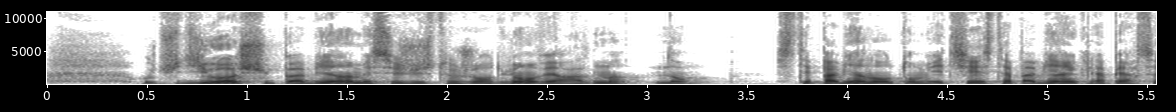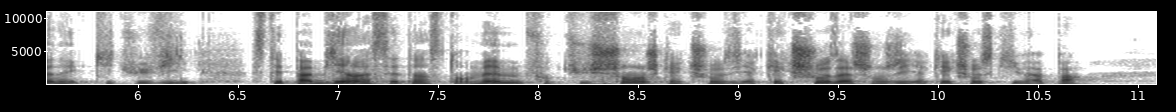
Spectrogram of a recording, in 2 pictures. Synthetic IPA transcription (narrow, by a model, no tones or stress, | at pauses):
ut̪yd̪iaʃsɥipabjɛ̃mɛsɛʒyst̪oʒuʁd̪ɥiɔ̃vɛʁad̪əmɛ̃nɔ̃ | se̥t̪ɛpabjɛ̃d̪ɑ̃t̪ɔ̃met̪jese̥t̪ɛpabjɛ̃avɛklapɛʁsɔnavɛkʲːit̪ʰyvise̥t̪ɛpabjɛ̃asɛt̪ɛ̃st̪ɑ̰̃mɛmfokə̥t̪ʰyʃɑ̃ʒkʲɛlkə̥ʃoziljakʲɛlkə̥ʃozaʃɑ̃ʒeiljakʲɛlkəʃozkʲivapa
